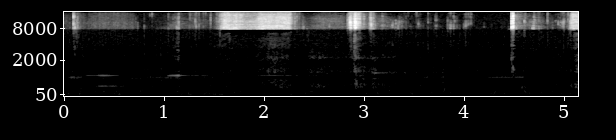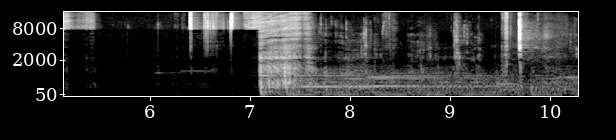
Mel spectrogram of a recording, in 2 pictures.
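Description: Thin, hissy slurping and chewing of instant noodles in short bursts. About seven seconds in, background music with held notes comes in.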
